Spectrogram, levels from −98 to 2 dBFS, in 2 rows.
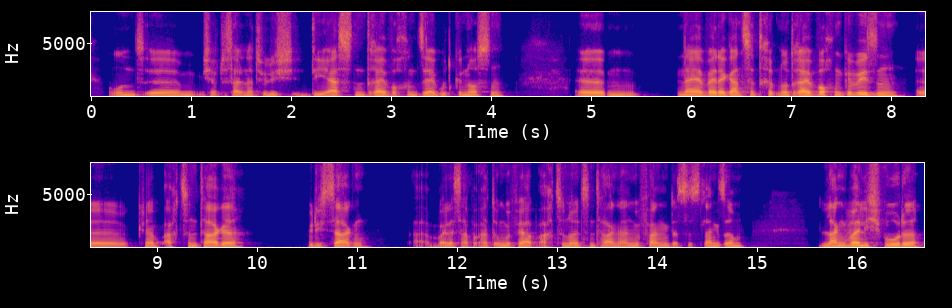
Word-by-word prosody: Und, 105 0 -4
ähm, 105 -1 0
ich 120 - -7
habe 110 -1 -7
das 115 - -8
halt - - 0
natürlich 105 0 -4
die 120 - -5
1. 110 +1 +1
3 110 0 +2
Wochen 110 -1 -6
sehr 105 0 +2
gut 110 +1 -8
genossen. 105 +9 -1 0.7
Ähm, 105 -2 +1 0.3
na 120 0 +2
ja, 120 0 +4
wäre 115 - +8
der 115 - +7
ganze 120 +1 +2
Trip - - -4
nur 120 - +1
3 115 0 +4
Wochen 130 +3 +2
gewesen, 150 0 +1
äh, 115 -1 -2
knapp 115 -1 -4
18 120 0 -4
Tage, 130 +2 +3 0.6
würde 120 +1 -5
ich 115 - -3
sagen 125 +3 +2 0.4
äh, - - -16
weil - - -3
das 110 0 -2
ab 110 - -6
hat 115 - -5
ungefähr 115 0 0
ab - - -3
18, 115 +2 -5
19 110 -1 -2
Tagen 110 0 -1
angefangen, 120 +4 -2
dass - - -3
es - - -5
langsam 110 -1 -1 0.7
langweilig 135 +4 +4
wurde. 130 0 +3
115 Hz, 175 wpm, -29 LUFS, 110-125 Hz, 0.7 s, wäre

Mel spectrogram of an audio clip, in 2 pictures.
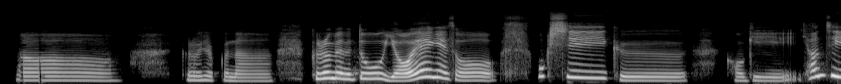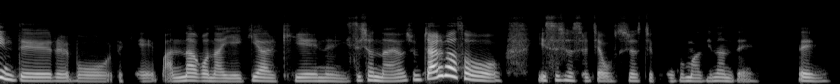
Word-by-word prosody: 아 185 -2 -4 0.6
그러셨구나. 175 -6 -5 0.4
그러면은 265 -3 +5
또 260 -5 +3
여행에서 185 - +5 0.4
혹시 315 -6 +2
그 175 -2 -2 0.4
거기 170 +1 -6
현지인들을 205 - +3
뭐 140 -1 -9
이렇게 145 - -13
만나거나 165 -3 -3
얘기할 150 +2 -5
기회는 160 -2 -6
있으셨나요? 170 +1 -5
좀 215 +2 -7
짧아서 260 - +4 0.3
있으셨을지 180 - -8
없으셨을지 155 - -9
궁금하기는 155 +1 -8
한데. 160 +1 -9 0.4
네. 160 -2 -4
175 Hz, 235 characters per minute, -20 LUFS, 160-210 Hz, 0.6 s, 그러면은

